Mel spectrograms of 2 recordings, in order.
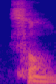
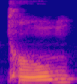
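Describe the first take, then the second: First: The word begins with an s sound. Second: The word begins with a th sound. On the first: This is another Hijazi pronunciation. "and some will give it a sound as som" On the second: This is the Najdi pronunciation. "with the with the t- th sound. ... that's the Najdi pronunciation"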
